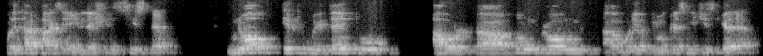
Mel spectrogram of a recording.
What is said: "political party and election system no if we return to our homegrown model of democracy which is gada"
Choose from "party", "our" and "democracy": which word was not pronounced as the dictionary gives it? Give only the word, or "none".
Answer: party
